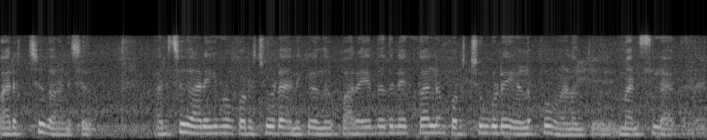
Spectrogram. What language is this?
Malayalam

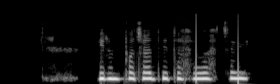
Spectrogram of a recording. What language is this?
Pashto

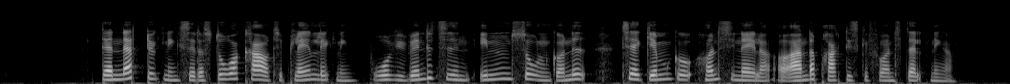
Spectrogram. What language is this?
Danish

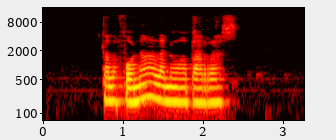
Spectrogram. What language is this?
Catalan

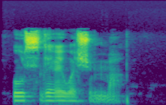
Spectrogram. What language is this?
Kabyle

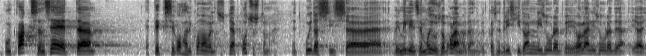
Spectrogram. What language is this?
Estonian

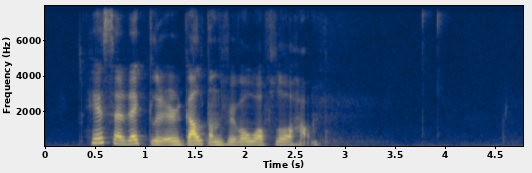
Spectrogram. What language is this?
Faroese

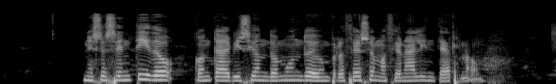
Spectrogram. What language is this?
Galician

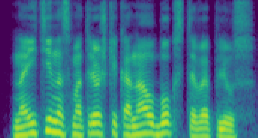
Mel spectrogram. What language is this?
Russian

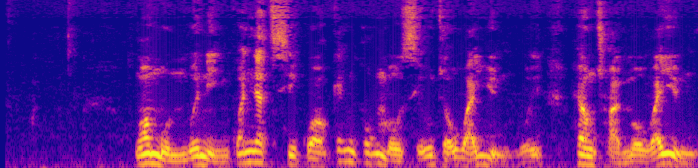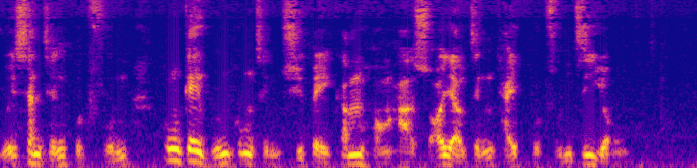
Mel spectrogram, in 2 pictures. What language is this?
Cantonese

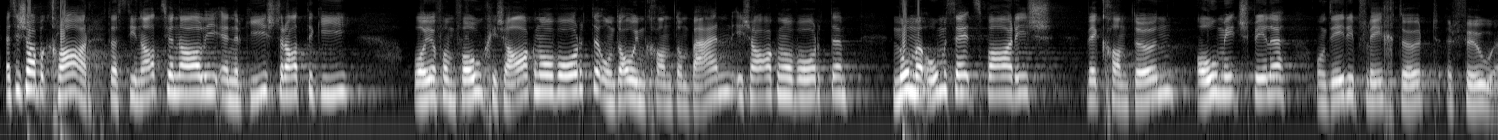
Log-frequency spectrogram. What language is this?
Swiss German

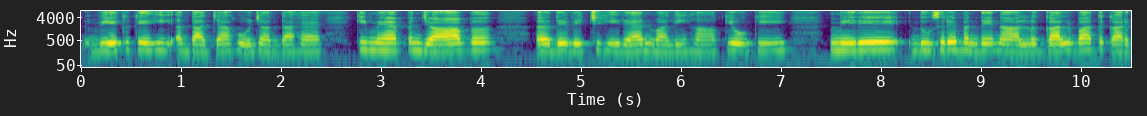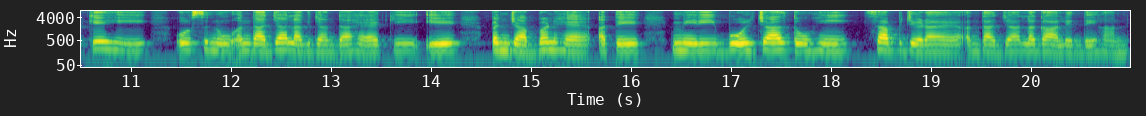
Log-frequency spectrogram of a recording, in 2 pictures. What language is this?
Punjabi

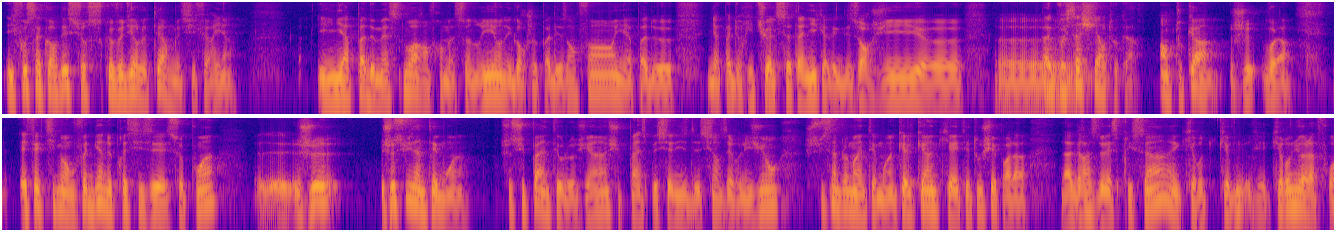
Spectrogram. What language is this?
French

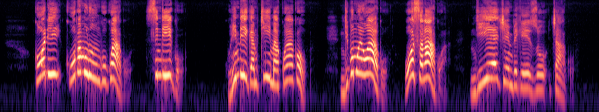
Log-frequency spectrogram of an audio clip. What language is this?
Nyanja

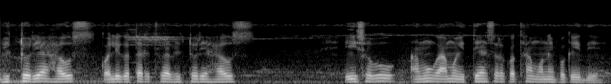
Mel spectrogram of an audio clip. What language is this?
Odia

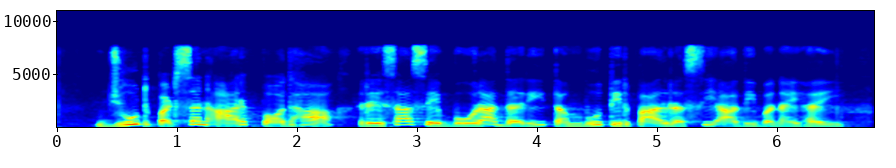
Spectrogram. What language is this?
Magahi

